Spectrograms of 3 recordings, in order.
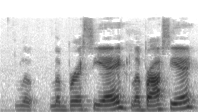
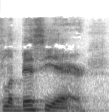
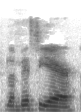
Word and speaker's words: Labissier: There's no R right after the B. I believe it's Labissier. – Labissier, okay.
